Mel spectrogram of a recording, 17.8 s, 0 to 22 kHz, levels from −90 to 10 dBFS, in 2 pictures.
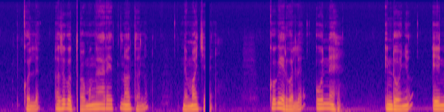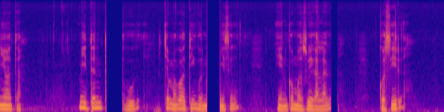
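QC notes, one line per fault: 1.56–1.63 s, 4.10–4.22 s, 11.01–11.38 s, 13.02–13.30 s and 15.50–15.67 s: Bluetooth stall. The speech drops out cleanly to silence, from a short blip of about 46 ms up to longer gaps of 321 ms and 259 ms near 11 and 13 s, then resumes where it left off. That pattern likely comes from interference holding up packets, so the headphones' buffer runs dry and playback pauses until the resent audio arrives.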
